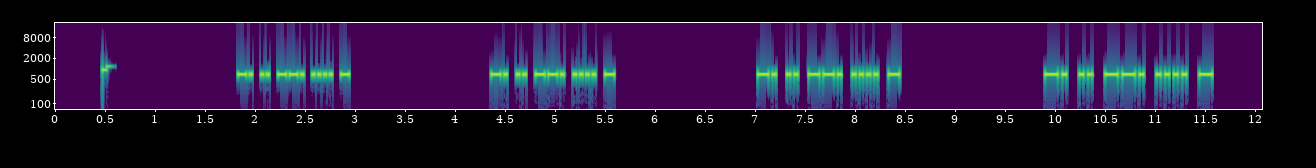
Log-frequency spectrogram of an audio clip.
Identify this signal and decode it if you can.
Morse code, heard as a keyed tone, about 37 wpm, 700 Hz. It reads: NIGHT NIGHT NIGHT NIGHT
